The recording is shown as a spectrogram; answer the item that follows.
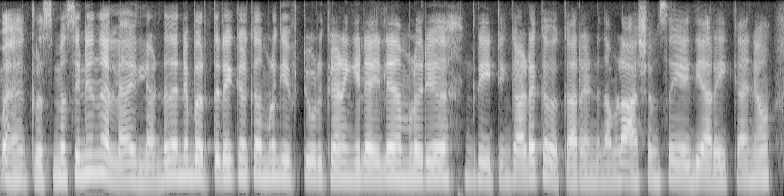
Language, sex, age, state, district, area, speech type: Malayalam, female, 45-60, Kerala, Kozhikode, urban, spontaneous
